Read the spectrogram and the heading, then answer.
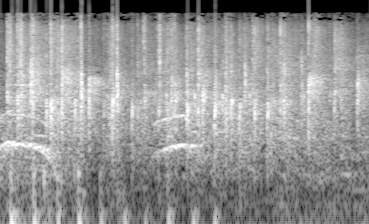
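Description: An audience gives a steady round of applause, many hands clapping densely and fairly loudly throughout, with a couple of brief whistle-like tones rising above the claps.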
